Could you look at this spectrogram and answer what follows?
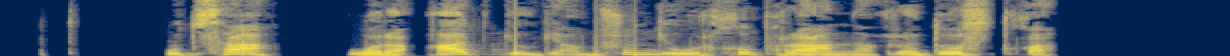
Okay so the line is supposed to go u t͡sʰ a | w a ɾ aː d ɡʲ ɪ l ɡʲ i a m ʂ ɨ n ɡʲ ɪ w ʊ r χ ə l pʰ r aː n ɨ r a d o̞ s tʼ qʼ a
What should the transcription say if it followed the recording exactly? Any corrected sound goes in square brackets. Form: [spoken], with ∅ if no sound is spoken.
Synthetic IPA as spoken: u t͡sʰ a | w a ɾ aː d ɡʲ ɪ l ɡʲ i a m ʂ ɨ n ɡʲ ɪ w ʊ r χ ə [∅] pʰ r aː n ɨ r a d o̞ s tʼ qʼ a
